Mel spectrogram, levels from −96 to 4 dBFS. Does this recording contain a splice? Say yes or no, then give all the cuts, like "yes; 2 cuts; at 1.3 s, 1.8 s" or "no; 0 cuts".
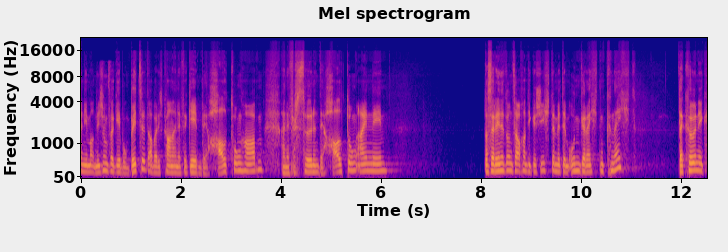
no; 0 cuts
